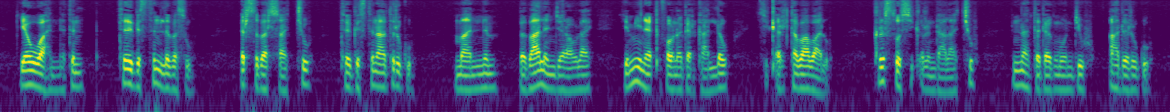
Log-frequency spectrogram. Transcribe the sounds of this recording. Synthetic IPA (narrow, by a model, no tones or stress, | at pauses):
jɛwːahɨnːət̪ʰɨn | t̪ʰɨhɡɨst̪ʰɨnlɨβəsu | ʔɨɾsɨbəɾsat͡ʃːɛh | t̪ʰɨɡɨst̪ʰɨnad̪ɾɡu | manːɨm | b̥əβalɨɲd͡ʒɛɾawlajː | ɛmːinəkʼːfəwnəɡəɾkʰalːəh | jɪkʼɨɾt̪ʰəβaβalṵ | kʰɨɾɨst̪ʰo̞sjɪkʼɨɾɨnd̪alat͡ʃːɪh | ʔɨnːant̪ʰəd̪əɡmo̞ɨnd̪ihu | ʔad̪ɾɡu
